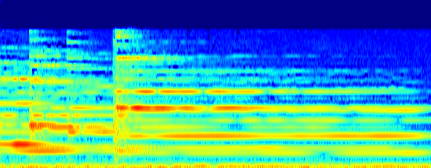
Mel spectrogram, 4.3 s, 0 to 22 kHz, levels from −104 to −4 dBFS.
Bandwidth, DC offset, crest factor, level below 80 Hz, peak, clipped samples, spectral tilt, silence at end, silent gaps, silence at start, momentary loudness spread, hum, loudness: 10.5 kHz; under 0.1%; 18 dB; -38 dBFS; -10 dBFS; under 0.1%; -2.5 dB/octave; 0 s; none; 0 s; 14 LU; none; -27 LUFS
